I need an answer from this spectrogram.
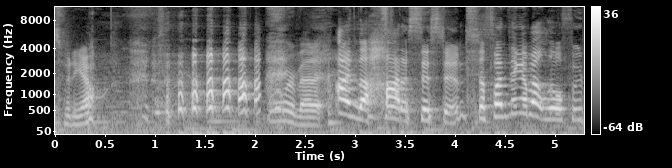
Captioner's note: laughs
